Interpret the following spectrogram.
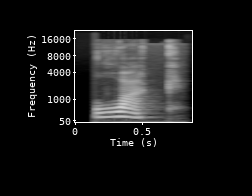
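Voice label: "lag", Scottish Gaelic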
